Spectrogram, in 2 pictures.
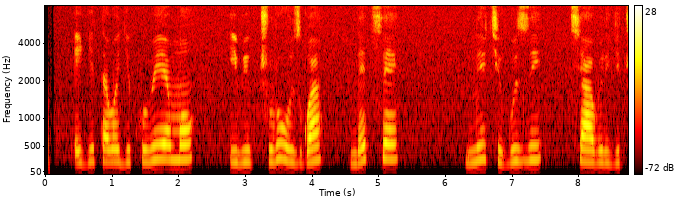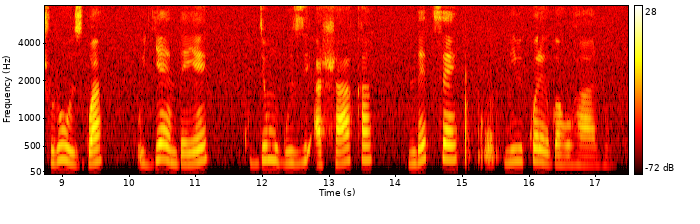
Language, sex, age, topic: Kinyarwanda, female, 18-24, finance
